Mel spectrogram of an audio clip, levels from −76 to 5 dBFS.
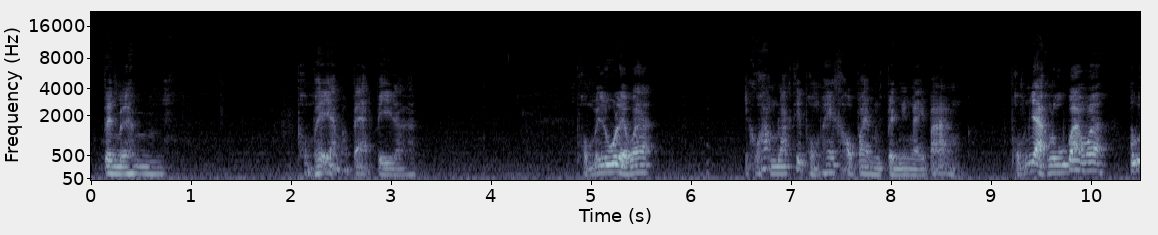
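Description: At 2.00 to 2.04 s, 6.13 to 6.17 s and 10.36 to 10.40 s the speech is broken by damaged data in a compressed stream. Each time, corrupted bytes leave the decoder unable to read the frames there, so it loses sync until it finds a valid header, producing a roughly 40 ms chirp, squawk, click or short hole. On a spectrogram each shows as a narrow vertical disturbance. In the waveform the signal jumps abruptly at both edges.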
